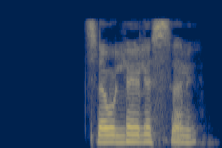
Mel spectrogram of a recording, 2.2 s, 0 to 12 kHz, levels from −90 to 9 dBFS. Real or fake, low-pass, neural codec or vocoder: fake; 7.2 kHz; codec, 16 kHz, 4 kbps, FreqCodec, larger model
